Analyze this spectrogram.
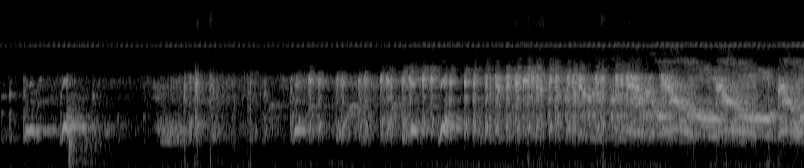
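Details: White-breasted waterhen giving a loud, busy run of rough, rising croaks that build into a dense, rapid chatter, roughly three notes per second, growing louder toward the end; a sharp knock sounds near the start.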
